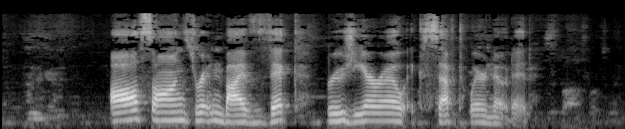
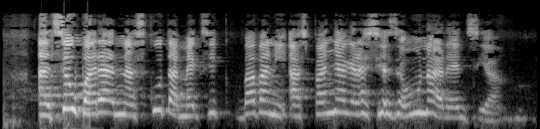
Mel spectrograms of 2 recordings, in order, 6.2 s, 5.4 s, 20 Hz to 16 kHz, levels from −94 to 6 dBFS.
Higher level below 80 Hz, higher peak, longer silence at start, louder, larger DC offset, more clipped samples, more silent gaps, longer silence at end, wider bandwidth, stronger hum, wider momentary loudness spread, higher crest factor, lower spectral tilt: about the same, -62 dBFS vs -66 dBFS; about the same, 0 dBFS vs 0 dBFS; first, 0.35 s vs 0.15 s; about the same, -17 LUFS vs -15 LUFS; neither; neither; neither; about the same, 0.5 s vs 0.4 s; about the same, 11.5 kHz vs 11.5 kHz; neither; second, 15 LU vs 18 LU; about the same, 18 dB vs 18 dB; first, -3 dB/octave vs 1 dB/octave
